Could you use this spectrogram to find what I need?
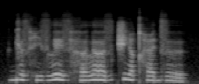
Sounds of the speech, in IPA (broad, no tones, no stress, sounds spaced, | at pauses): ɡʲ ə z h i z l e z h ɜ l ɜ z t͡ʃ i qʰ i d͡z ɘ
